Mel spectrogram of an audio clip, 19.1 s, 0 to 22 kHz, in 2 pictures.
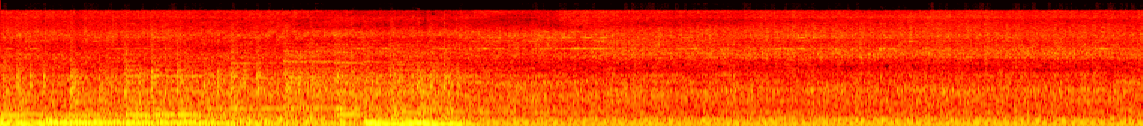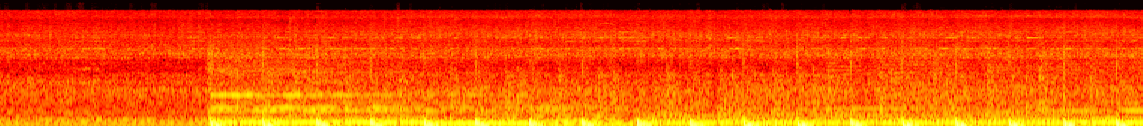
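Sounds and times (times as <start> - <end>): drilling rig engine idling: 0.0 - 19.0
steady mechanical whine: 0.0 - 19.0
drilling rig heavy knocking: 11.3 - 19.0.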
